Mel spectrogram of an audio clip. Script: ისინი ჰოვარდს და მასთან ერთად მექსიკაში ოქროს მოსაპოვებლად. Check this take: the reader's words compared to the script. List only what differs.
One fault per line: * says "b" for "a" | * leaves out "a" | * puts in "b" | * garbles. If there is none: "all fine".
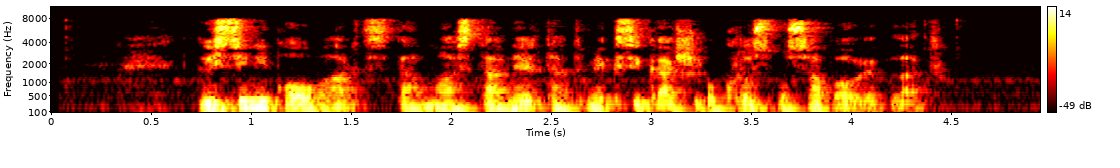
all fine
